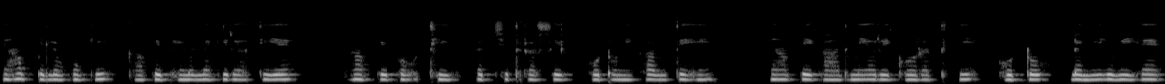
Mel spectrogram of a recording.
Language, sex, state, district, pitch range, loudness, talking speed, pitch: Hindi, female, Uttar Pradesh, Etah, 220-230 Hz, -29 LUFS, 160 wpm, 225 Hz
